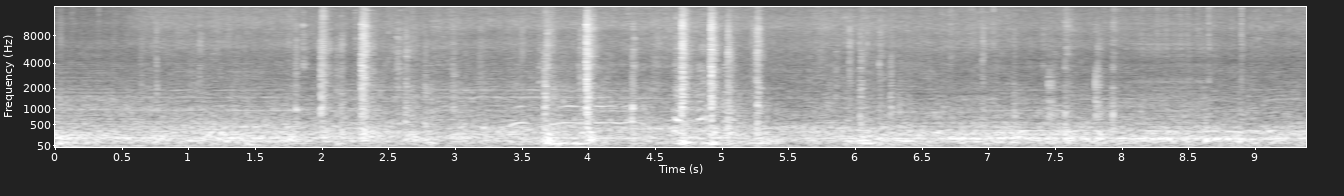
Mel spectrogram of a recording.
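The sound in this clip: A railcar (autorail) runs along the rails with a continuous rumbling roll and many sharp metallic clicks and clacks from the wheels, scattered irregularly over a steady, fairly loud background.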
